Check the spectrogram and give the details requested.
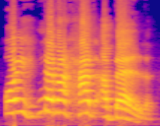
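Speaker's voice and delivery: high, loud puzzled voice; deaf Saucepan Man. A narrator's reading. Deaf Saucepan Man mishearing Franny, high and loud. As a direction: mishear and sound baffled. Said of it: "said the Saucepan Man".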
